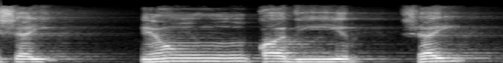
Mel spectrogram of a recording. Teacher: سكتة بسيطة من غير ما أخد نفس. ها، الفرق بين السكت والوقف إن الوقف بناخد فيه نفس، أما السكت لا نتنفس فيه.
